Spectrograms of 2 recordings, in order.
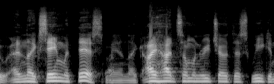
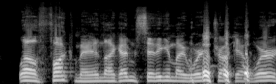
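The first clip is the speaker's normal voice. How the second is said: imitated crying, higher and louder; 5 semitones higher, 6 dB louder than usual. Retelling a phone call in a work truck: retelling own sobbing. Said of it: "sobbing in the work truck".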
